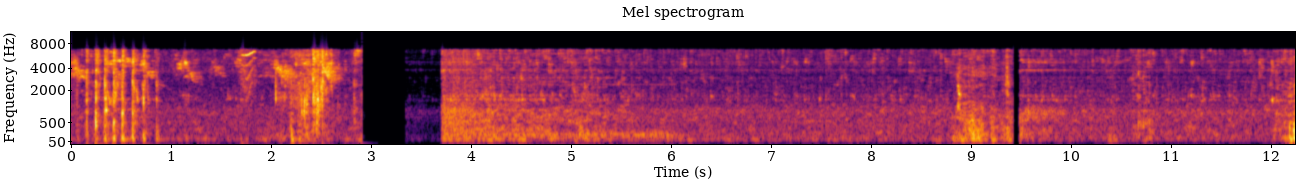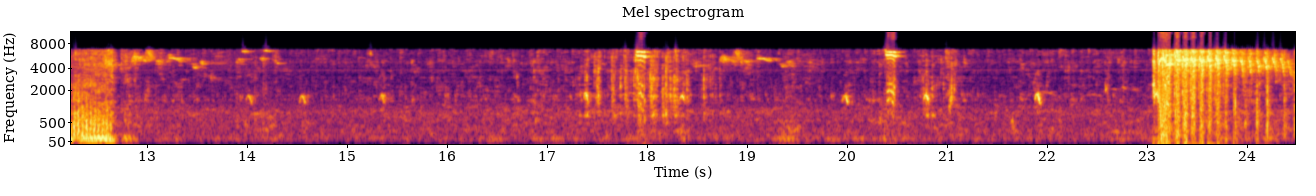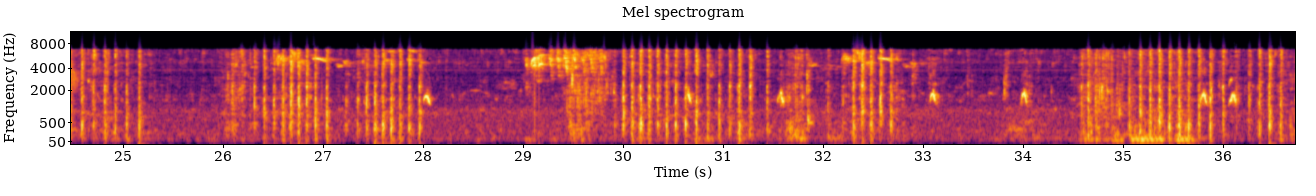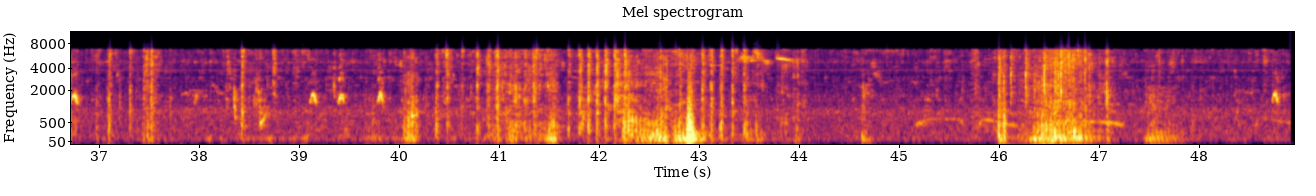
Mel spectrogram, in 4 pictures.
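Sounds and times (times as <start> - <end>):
birds fluttering wings: 0.0 - 1.0, 12.0 - 12.9, 17.4 - 18.8, 23.1 - 28.2, 29.4 - 32.9, 34.4 - 39.0, 39.8 - 44.1, 45.8 - 47.8.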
